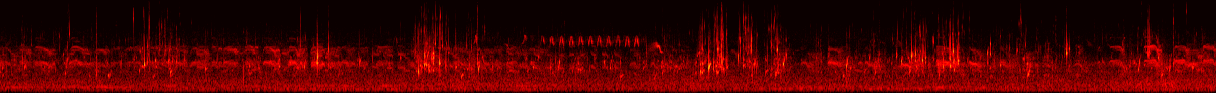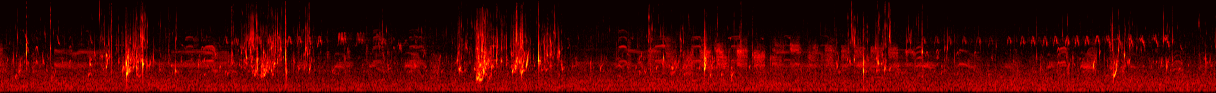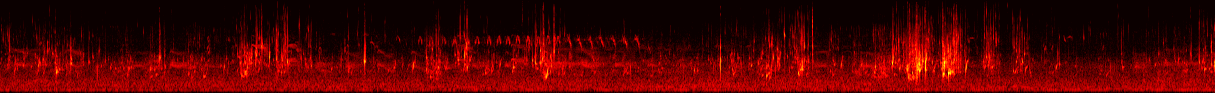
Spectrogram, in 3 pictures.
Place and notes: Loix, France - Salt marshes
Between the salt marshes, sound of the lapping. At the backyard : Pied Avocet, Little Egret, Black-winged Stilt and Zitting Cisticola.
